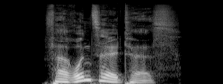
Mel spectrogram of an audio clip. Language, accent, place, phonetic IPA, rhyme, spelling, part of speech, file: German, Germany, Berlin, [fɛɐ̯ˈʁʊnt͡sl̩təs], -ʊnt͡sl̩təs, verrunzeltes, adjective, De-verrunzeltes.ogg
- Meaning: strong/mixed nominative/accusative neuter singular of verrunzelt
